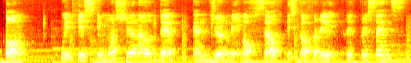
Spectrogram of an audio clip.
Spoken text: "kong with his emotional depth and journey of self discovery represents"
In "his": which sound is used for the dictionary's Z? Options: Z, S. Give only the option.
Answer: S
